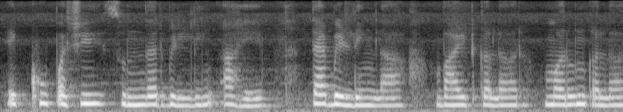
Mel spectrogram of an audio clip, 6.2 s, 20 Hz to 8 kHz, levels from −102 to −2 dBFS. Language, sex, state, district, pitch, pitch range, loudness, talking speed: Marathi, female, Maharashtra, Nagpur, 215 Hz, 205-230 Hz, -17 LUFS, 135 wpm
